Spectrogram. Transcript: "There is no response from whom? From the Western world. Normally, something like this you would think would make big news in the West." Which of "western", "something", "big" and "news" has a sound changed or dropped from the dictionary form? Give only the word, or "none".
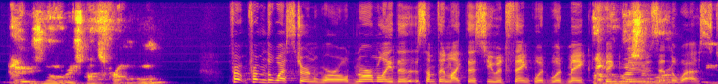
none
